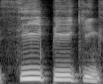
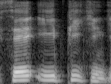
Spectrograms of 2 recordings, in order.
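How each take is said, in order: First: "Speaking" said the English way, one smooth cluster; English "Speaking" with no vowel before the s; English pronunciation. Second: "S E E peaking" said as si-piking, a vowel slipped before the sp; Turkish-accented speaking. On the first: Host to viewers, the English way of saying "Speaking". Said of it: "İngilizce'deki speaking gibi de değil". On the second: Host jokes to viewers about club name in Turkish accent. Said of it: "direkt Türk aksanıyla orada konuşacağız". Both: Shown as a demonstration.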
